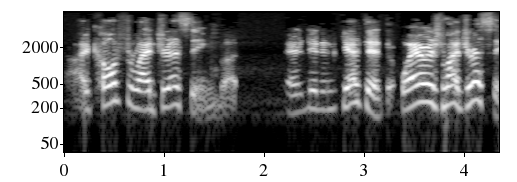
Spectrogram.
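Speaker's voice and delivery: put-on very high-pitched elderly woman voice. Retelling Christopher calling about dressing, imitating Christopher's old-lady voice. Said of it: "he sounds like an 80-year-old lady".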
